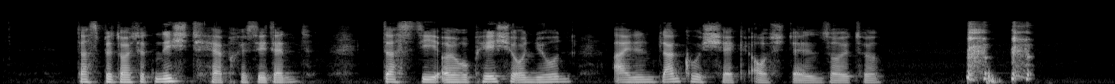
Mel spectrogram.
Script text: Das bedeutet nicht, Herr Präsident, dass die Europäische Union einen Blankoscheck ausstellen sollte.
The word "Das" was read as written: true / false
true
